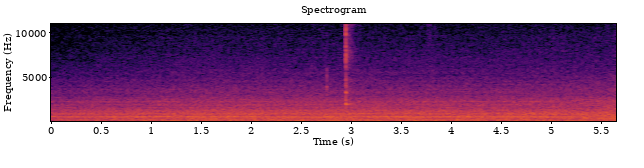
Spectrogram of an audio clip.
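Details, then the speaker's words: Hybrid propane furnace/heat pump after burner shut off: blower continues post-burner cool-down with supply air still about 120°F, heat pump kept off; steady even airflow rush and low hum, no knocks or scraping; normal. "so the furnace shut off but it's still doing its cool down sequence and notice the Supply Air is still quite hot 120"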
